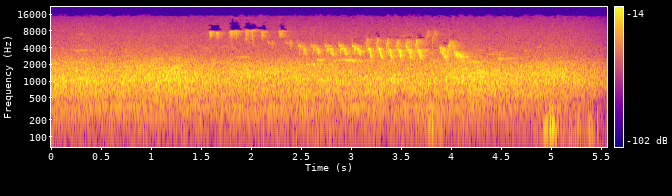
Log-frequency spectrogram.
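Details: Dunnock (Prunella modularis modularis) at Quiberon, France, in June 2020, giving a quick, high, thin twittering phrase of about two and a half seconds, over a steady outdoor hiss.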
